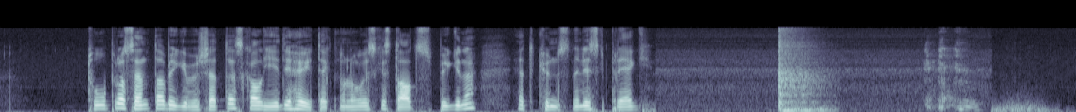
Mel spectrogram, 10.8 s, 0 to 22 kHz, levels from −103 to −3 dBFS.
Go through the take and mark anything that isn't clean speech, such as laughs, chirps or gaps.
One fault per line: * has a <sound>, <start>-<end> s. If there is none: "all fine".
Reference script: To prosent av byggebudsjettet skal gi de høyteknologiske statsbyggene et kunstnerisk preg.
* has a thud, 7.8-8.4 s
* has a throat clearing, 9.2-9.9 s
